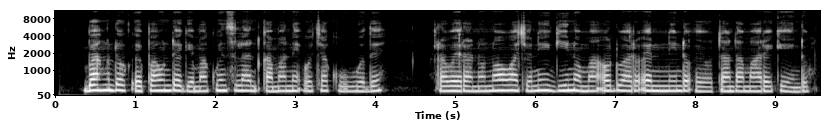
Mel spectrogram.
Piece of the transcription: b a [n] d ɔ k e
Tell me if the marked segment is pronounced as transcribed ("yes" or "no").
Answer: no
